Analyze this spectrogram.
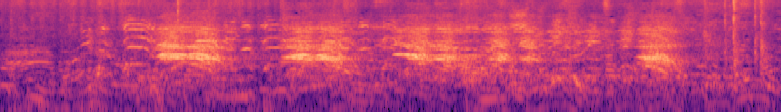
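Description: A group of young girls shouts a chant together.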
